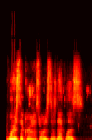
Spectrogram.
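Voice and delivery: put-on angry tone. Retelling a caller's repeated demand for the cross: imitating someone getting angry. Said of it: "progressively more angry".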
